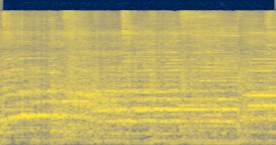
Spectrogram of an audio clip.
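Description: Live contemporary worship band: several singers with microphones singing an Indonesian-language worship song in long held lines, backed by electric guitars, keyboard and drums.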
